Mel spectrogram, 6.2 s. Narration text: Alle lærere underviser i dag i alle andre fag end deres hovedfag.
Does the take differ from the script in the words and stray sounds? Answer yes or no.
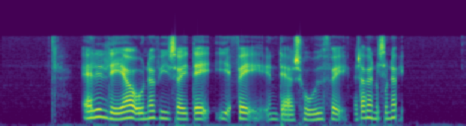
yes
